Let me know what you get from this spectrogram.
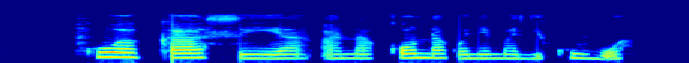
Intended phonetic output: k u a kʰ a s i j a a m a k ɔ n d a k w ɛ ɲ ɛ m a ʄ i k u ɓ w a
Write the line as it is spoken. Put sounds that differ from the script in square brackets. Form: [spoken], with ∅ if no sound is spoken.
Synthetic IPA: k u a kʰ a s i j a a [n] a k ɔ n d a k w ɛ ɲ ɛ m a ʄ i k u ɓ w a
